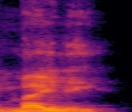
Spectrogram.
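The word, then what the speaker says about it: Mæhle: Male is pronounced like male, just with an E. Maley.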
